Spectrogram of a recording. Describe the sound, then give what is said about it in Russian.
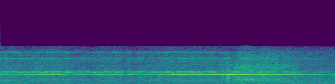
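A telephone rings on a call placed to a pharmacy, with the handset held up to a speaker: one steady electronic ringing tone, loud and continuous, with no voices. “Затем поднесли трубку к колонке и позвонили в эту аптеку.”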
